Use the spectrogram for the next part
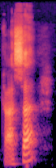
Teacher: Quita la última s. La de antes se tiene que abrir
